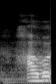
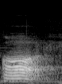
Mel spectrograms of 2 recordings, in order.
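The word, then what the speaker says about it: hour: हावर बोलते हैं। बच्चे उसको मिस प्रोनाउंस कर जाते हैं। एच ओ यू आर होता है आर। आर बोलते हैं बेसिकली।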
